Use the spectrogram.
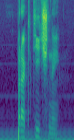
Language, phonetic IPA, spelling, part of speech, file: Russian, [prɐkˈtʲit͡ɕnɨj], практичный, adjective, Ru-практичный.ogg
- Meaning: 1. practical (having skills or knowledge that are practical) 2. usable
